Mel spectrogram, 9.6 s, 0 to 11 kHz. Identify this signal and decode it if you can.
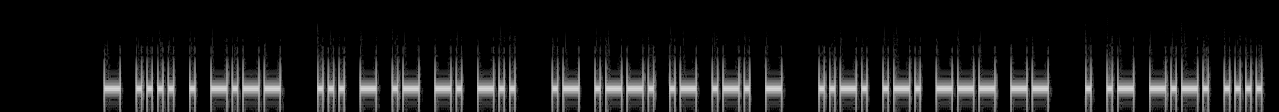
Morse code, heard as a keyed tone, about 30 wpm, 700 Hz. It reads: THEY STAND APART FROM EACH
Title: Easy Phrases 30wpm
